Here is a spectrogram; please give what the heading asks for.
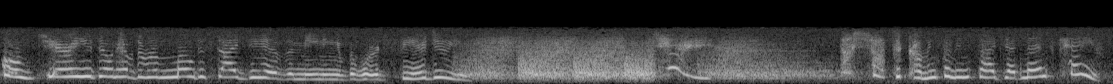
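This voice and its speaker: An actress playing a soldier's loving, anxious young wife in a vintage radio drama. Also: female voice, extremely high pitch, animated, measured pace, long pauses. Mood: alarmed. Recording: dull, noisy vintage radio recording.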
